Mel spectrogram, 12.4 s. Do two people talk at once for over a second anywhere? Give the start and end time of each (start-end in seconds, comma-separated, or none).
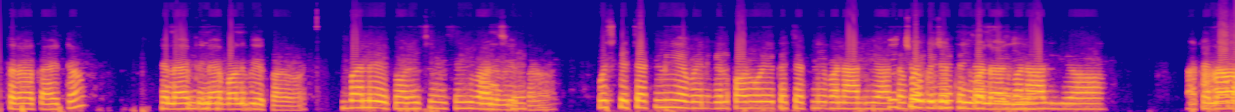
none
